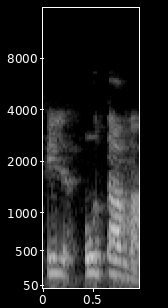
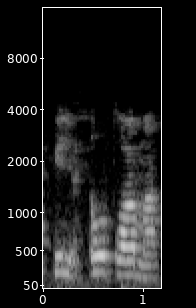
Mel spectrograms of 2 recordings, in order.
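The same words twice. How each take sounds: First: الحطمہ with a thin light ت instead of ط; wrong pronunciation. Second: الحطمہ with a full heavy ط; correct pronunciation. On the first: Teacher shows the mistake, تا in place of طا. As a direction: say الحطمہ with a plain t. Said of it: "تا کی sound کے ساتھ". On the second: Teacher models correct الحطمہ with heavy ط. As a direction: give the ط in الحطمہ its heavy sound. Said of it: "اصل میں کیا ہے". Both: Shown as a demonstration.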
